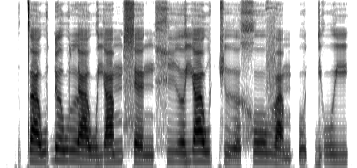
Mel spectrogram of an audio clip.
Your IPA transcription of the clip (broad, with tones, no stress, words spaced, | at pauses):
t̪a˨˩˦wɗə˧w la˨˩wja˧˥msɛ˨˩ŋ xi˧ə̯ ja˧w cɨ˨˩˨ə̯ xo˧va˨˩˨mʔu˨˩t̚ ju˧j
